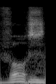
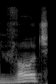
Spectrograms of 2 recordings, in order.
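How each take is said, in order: First: The word is said with a French pronunciation. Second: The word is said with an Italian pronunciation. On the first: "I'm guessing French it would be Vos" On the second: "Voce in Italian"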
